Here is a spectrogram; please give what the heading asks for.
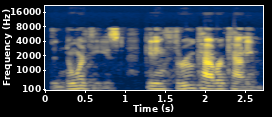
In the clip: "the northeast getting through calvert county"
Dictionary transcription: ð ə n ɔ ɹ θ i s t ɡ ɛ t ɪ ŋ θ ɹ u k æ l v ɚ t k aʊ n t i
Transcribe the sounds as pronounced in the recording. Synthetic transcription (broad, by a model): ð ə n ɔ ɹ θ i s t ɡ ɛ t ɪ ŋ θ ɹ u k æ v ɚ k aʊ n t i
